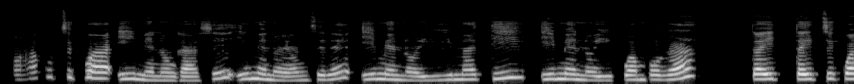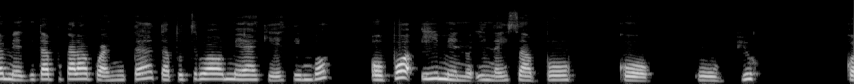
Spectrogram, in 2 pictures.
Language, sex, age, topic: Oshiwambo, female, 25-35, agriculture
